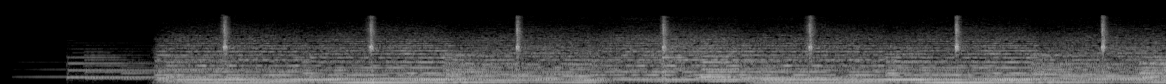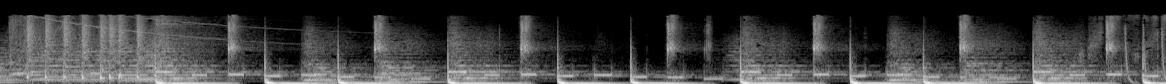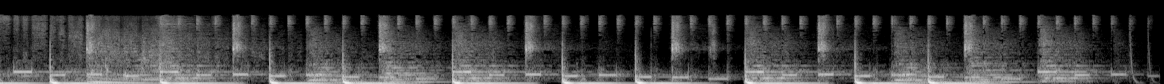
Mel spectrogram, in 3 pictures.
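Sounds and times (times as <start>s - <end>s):
freestyle beat instrumental: 8.0s - 8.4s, 11.0s - 34.9s.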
